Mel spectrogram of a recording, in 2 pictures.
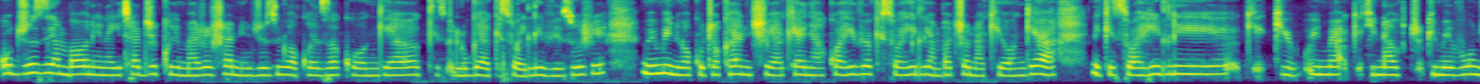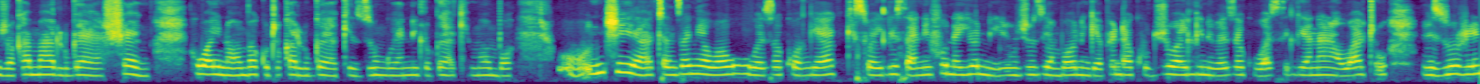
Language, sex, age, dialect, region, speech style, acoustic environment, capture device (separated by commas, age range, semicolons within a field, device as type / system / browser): Swahili, female, 25-34, Kenya - Nairobi Sheng-influenced, Kenya, happy, nature; silence, mobile / Linux / Chrome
